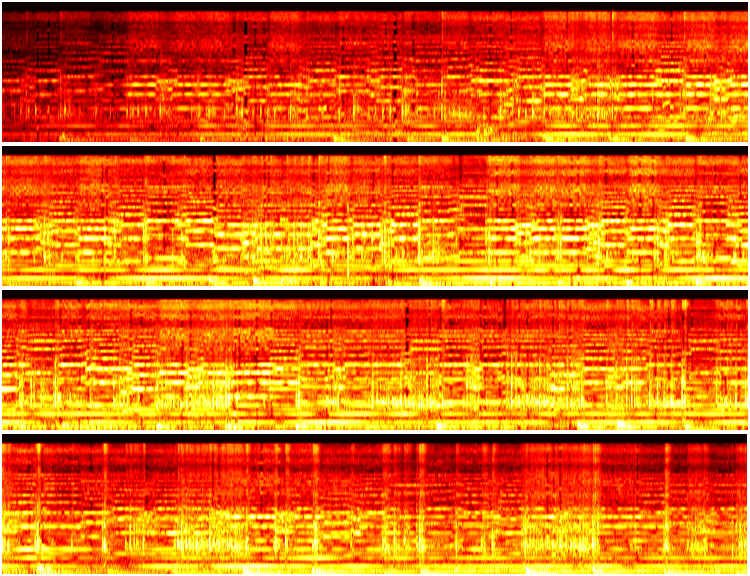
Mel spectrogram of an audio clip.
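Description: A pipe band's Highland bagpipes playing a tune over their steady drone; the sound grows louder over the first several seconds.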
